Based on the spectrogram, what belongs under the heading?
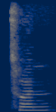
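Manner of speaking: TUN high, going up; second tone. Shown as a demonstration. Teacher showing the second tone, TUN high and rising. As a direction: lift TUN upward like a question. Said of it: "tun goes up".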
